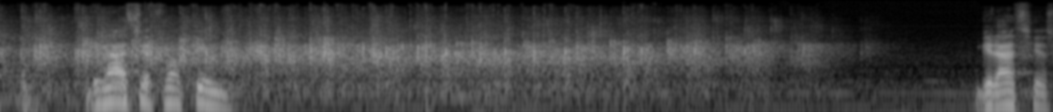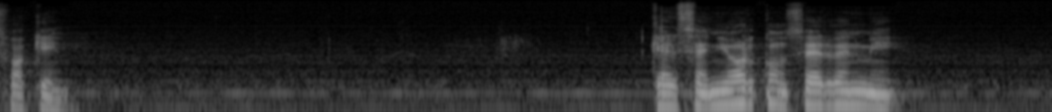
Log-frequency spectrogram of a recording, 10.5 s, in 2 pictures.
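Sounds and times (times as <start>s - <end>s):
audience applause: 0.0s - 4.4s
speech: 0.4s - 1.3s, 4.9s - 5.7s, 8.5s - 9.8s.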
